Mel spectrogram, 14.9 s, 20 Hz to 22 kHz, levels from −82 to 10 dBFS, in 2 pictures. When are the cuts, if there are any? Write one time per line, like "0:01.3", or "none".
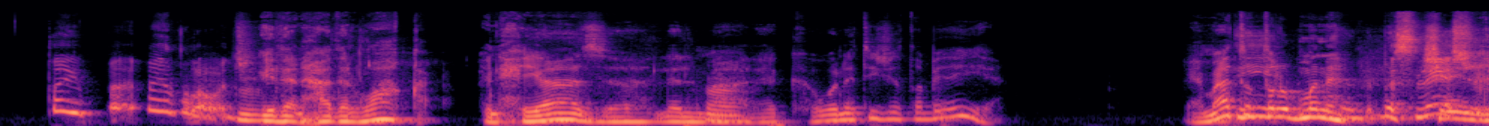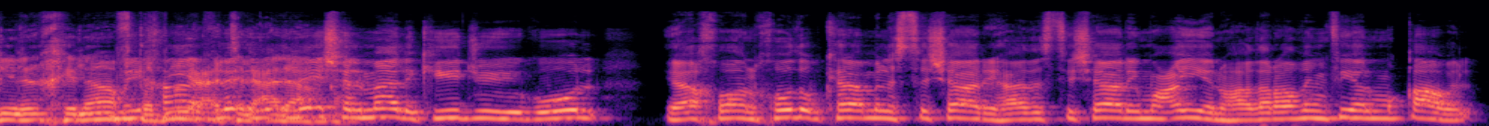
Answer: none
